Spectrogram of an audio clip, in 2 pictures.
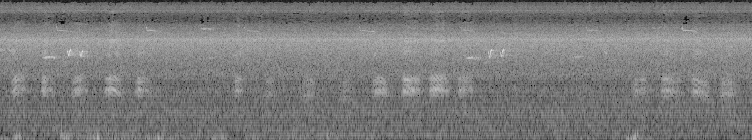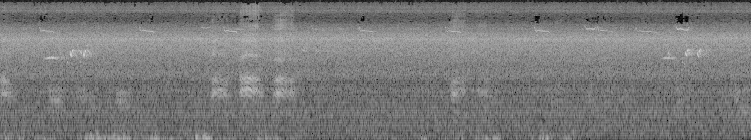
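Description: Crows cawing in runs of three to five short, harsh caws, with pauses of a few seconds between runs, over a steady background hiss.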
